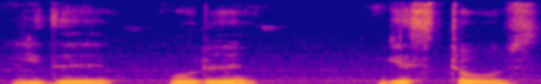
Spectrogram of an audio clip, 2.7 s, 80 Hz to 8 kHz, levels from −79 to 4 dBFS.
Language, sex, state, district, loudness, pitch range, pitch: Tamil, male, Tamil Nadu, Nilgiris, -14 LUFS, 130-150 Hz, 135 Hz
